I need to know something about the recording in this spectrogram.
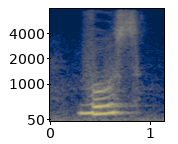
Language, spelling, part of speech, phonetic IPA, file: Czech, vůz, noun, [ˈvuːs], Cs-vůz.ogg
- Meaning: 1. cart 2. car, automobile 3. car (railroad car; railway carriage) 4. carriage (on rails)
